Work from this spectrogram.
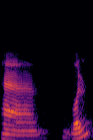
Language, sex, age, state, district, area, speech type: Bengali, male, 18-30, West Bengal, Howrah, urban, conversation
